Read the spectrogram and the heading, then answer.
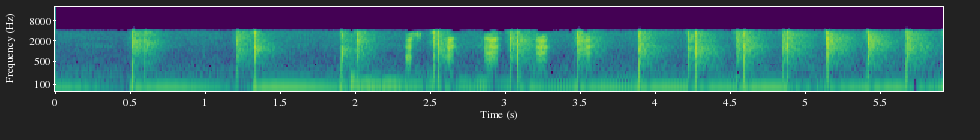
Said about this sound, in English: We wanted to give you an official slow clap because, let's face it, very few situations in life deserve or earn a slow clap, but you making your very quick return to the airwaves deserves it.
